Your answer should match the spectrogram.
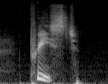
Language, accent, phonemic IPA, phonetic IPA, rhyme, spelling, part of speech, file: English, US, /ˈpɹiːst/, [ˈpɹ̥iːst], -iːst, priest, noun / verb, En-us-priest.ogg
- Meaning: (noun) 1. A religious clergyman (clergywoman, clergyperson) who is trained to perform services or sacrifices at a church or temple 2. A blunt tool, used for quickly stunning and killing fish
